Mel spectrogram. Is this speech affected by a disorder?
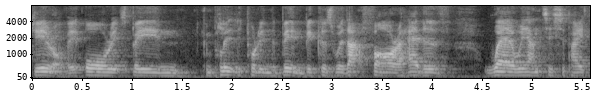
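No.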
